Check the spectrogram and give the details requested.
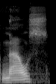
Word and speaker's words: nous: I know what the nous, I didn't know it was rhymes with mouse, nous.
